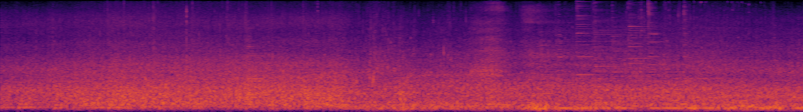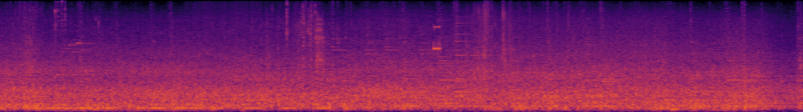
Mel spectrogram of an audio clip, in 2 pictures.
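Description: Fast river current rushing along a gravel shore, a steady watery rush, with a few brief splashes as a trout is handled in the shallow edge water.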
